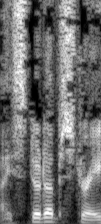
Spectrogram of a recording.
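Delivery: ordinary delivery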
